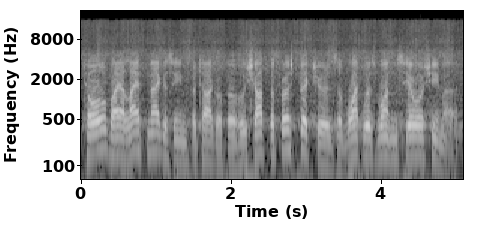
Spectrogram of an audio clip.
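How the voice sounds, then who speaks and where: A man's voice: mid-range voice, animated, moderate pace. An American man introducing a 1940s radio program in a dramatic, declamatory announcer style. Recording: old crackly 1940s radio recording. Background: music.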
